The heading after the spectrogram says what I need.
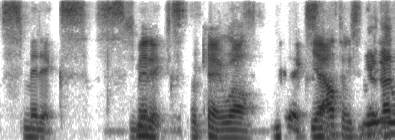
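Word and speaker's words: Smithwick's: important question of the day: Guinness, Harp, or Southwick's Red? And it's a Harp for me. So just to correct you, that is pronounced Smittix.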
